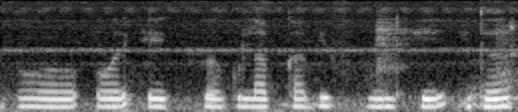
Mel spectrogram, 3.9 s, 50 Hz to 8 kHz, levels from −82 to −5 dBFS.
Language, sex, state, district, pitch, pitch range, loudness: Hindi, female, Bihar, West Champaran, 205 Hz, 200-210 Hz, -16 LUFS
